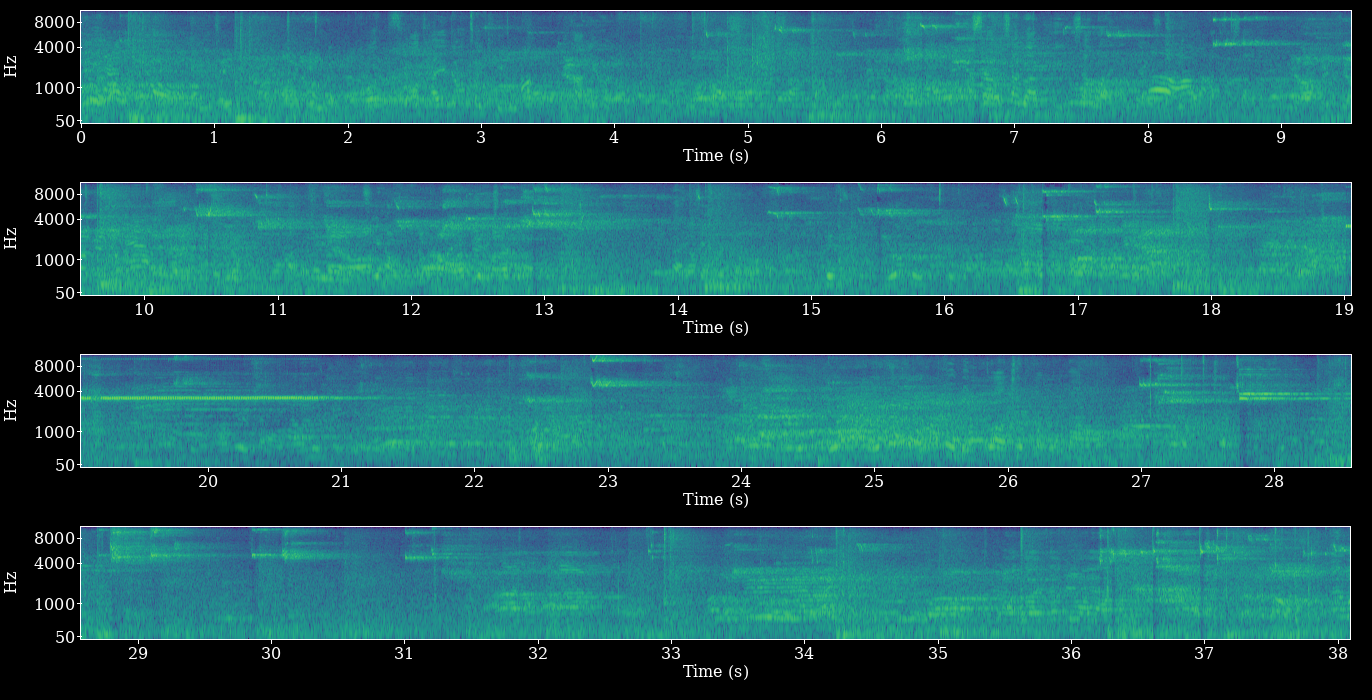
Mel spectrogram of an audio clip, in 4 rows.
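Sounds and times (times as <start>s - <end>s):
echoing indistinct voices: 0.0s - 38.0s
basketball bouncing on wooden court: 0.4s - 1.4s, 34.2s - 35.1s.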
